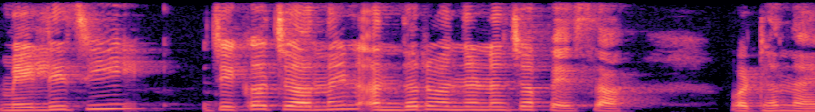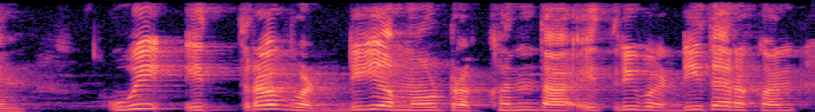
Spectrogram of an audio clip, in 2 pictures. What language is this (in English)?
Sindhi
